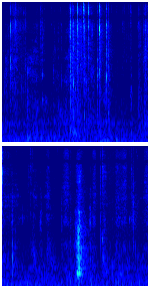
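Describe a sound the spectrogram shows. A man chews and crunches food with his mouth close by.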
